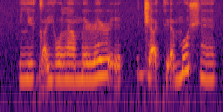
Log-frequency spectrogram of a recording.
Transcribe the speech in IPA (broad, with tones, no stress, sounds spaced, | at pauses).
lʲ e˩ ɡ a̰˩ j o˩ l ã˩ m e˩ ɭ e˧ ɭ ḛ˩ | d͡ʒ a̰˧ kʲ a̰˩ m o˥ ʃ ẽ˩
